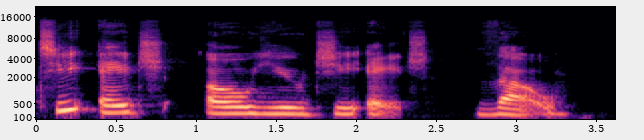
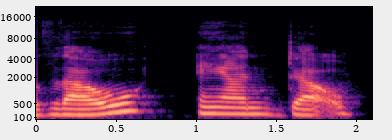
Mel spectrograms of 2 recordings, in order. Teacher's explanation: The O, especially at the end of the word, is a little bit longer. So make sure to hold that sound. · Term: the long O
